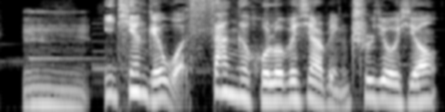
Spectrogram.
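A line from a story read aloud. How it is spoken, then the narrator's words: Laughing. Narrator (Chinese): 小灰兔笑着说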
